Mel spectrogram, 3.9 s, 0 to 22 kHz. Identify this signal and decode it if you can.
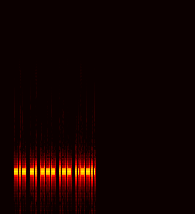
Morse code, heard as a keyed tone, about 41 wpm, 700 Hz. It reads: KNOW?
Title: 3x Word-Spacing - Sentences from Top 200 Words - 45wpm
